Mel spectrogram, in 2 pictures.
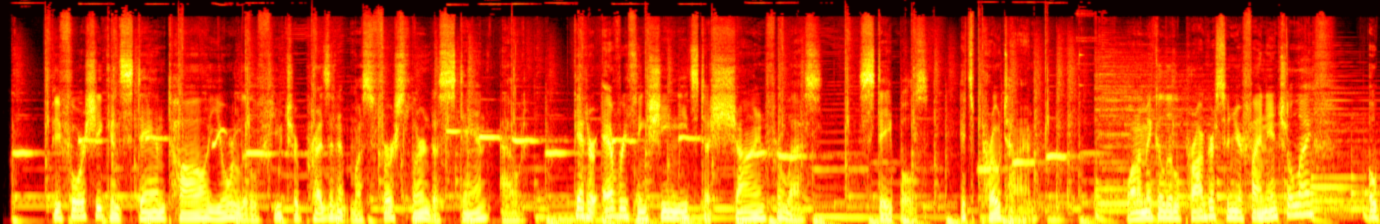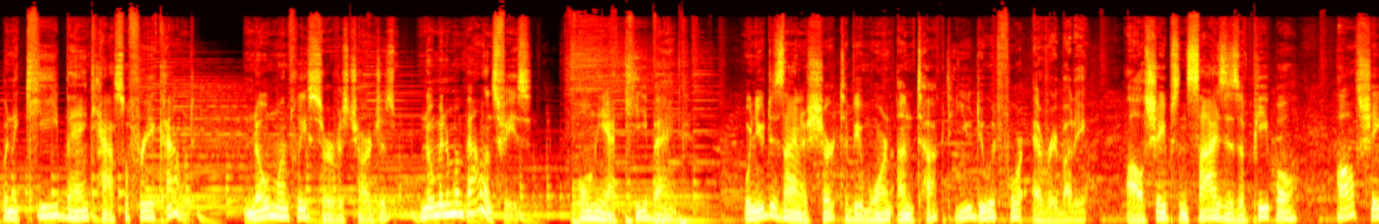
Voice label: Commercial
